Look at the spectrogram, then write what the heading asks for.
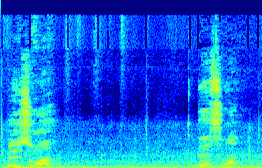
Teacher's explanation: Notice how the first part of besoin, le, is a bit like the first sound in the word but. And in the second part, soin, there's the nasal sound that we hear in train.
